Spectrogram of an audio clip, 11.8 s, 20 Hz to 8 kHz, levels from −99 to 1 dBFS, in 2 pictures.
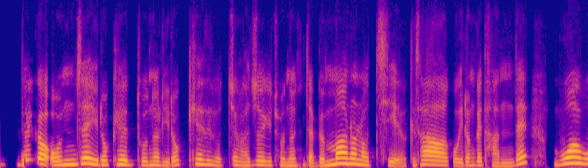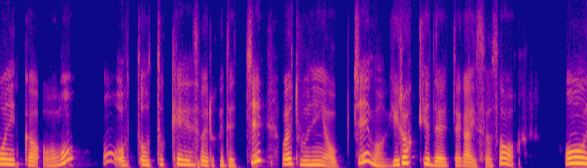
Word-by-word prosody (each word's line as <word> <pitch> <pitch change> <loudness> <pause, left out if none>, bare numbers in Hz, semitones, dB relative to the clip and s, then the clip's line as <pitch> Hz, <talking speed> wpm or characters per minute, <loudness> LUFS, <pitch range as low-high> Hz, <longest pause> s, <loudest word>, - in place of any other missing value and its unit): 내가 220 +3 +3
언제 220 +7 +4
이렇게 210 -1 +1
돈을 185 -1 -4
이렇게 200 +7 -3
해서 205 -4 -3
어찌 170 +4 -7
갑자기 180 +2 -4
저는 165 -3 -4
진짜 170 -3 -5
몇 160 +4 -2
만 255 +5 +7
원어치 195 -6 0
이렇게 155 +5 -7
사고 195 -5 +2
이런 170 +3 -4
게 180 - 0
다인데 150 - -2 0.2
모아보니까 235 -5 +4
'어? 175 - -1
어 - - -6 0.3
어 370 - -4
어떻게 215 +3 -2
해서 200 -1 -3
이렇게 180 0 -6
됐지? 180 - -2 0.2
왜 240 +1 +4
돈이 205 -4 -1
없지?' 220 - -3
막 150 -1 -4
이렇게 285 +3 +3
될 170 -3 +1
때가 165 -1 -3
있어서 150 - -3 0.5
어 275 +1 +7
195 Hz, 375 characters per minute, -23 LUFS, 170-230 Hz, 0.5 s, 만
